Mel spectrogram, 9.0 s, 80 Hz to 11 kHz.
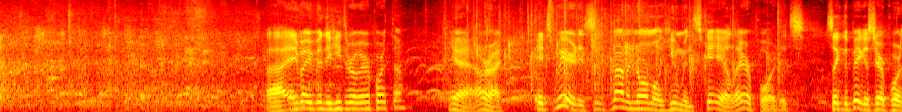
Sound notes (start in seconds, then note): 4.2 cheers and applause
